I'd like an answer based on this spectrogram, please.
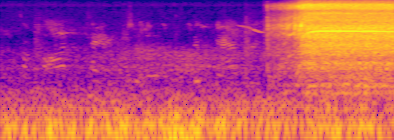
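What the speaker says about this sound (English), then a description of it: "So we'll drill a hole here in order to start with my" A power drill bores a starter hole while building a chicken waterer, its steady loud whine starting abruptly partway through after quieter handling and speech.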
